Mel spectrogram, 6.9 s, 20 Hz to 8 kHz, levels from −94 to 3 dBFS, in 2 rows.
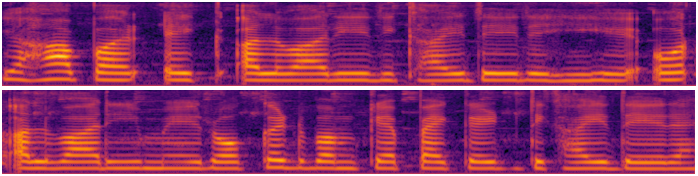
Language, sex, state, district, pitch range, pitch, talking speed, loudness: Hindi, female, Uttar Pradesh, Jyotiba Phule Nagar, 230-240 Hz, 230 Hz, 165 wpm, -21 LUFS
